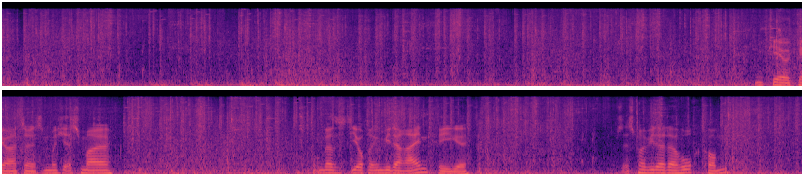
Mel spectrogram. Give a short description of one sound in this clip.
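Rapid gunfire crackles and pops amid a busy battle.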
